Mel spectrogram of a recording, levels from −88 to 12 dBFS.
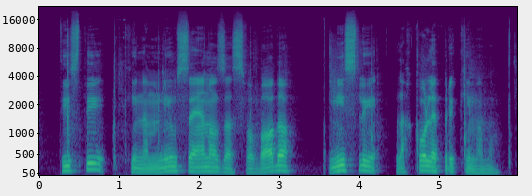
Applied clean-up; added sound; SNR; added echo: neural mask model RNNoise.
